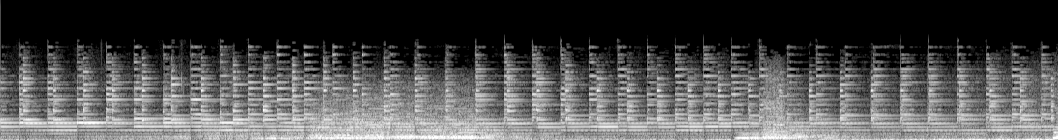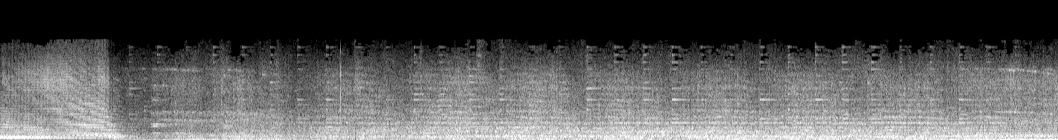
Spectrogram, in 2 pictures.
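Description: A railroad crossing bell rings rapidly and steadily.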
